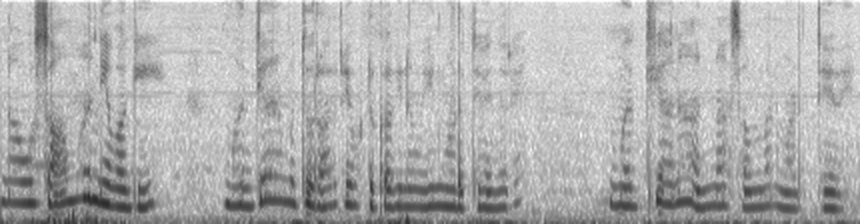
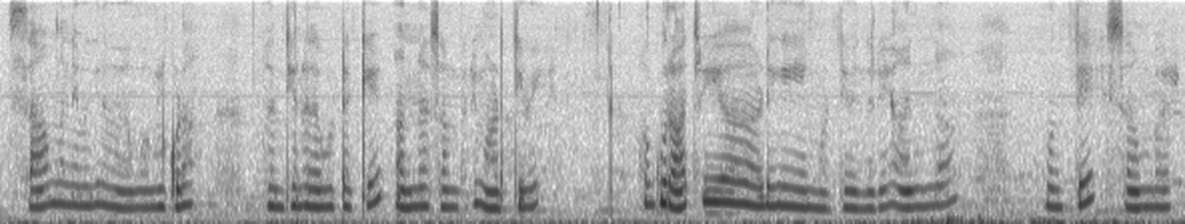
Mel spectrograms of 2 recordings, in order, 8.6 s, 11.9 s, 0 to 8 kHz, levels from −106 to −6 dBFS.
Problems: low volume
